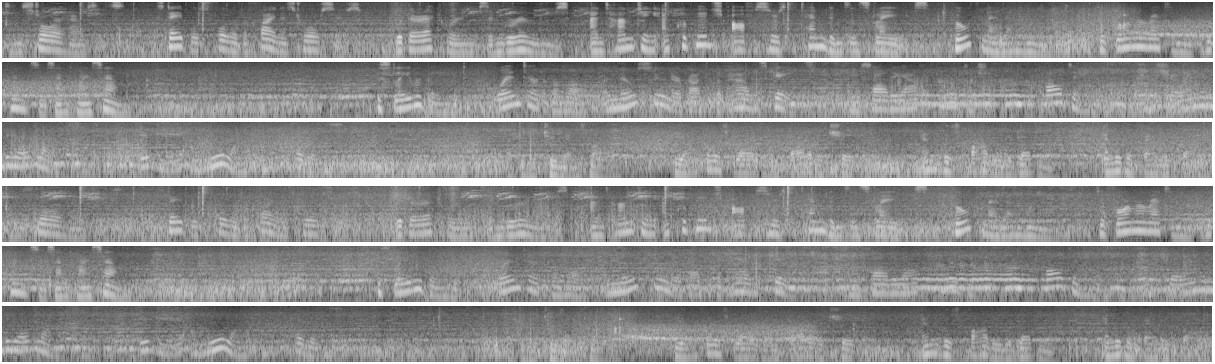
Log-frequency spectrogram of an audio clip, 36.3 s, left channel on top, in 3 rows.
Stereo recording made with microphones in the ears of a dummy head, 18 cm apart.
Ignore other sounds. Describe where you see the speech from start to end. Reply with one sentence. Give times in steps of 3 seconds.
You can hear the speech on the left from 0 s, in the centre from 6 s, on the right from 9 s and on the left from 15 s.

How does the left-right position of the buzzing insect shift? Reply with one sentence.
In this clip you hear the buzzing insect go from the right side to the left.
